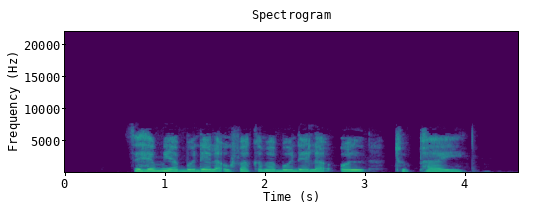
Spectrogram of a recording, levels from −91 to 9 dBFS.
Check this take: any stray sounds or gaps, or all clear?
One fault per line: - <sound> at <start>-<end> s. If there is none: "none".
none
